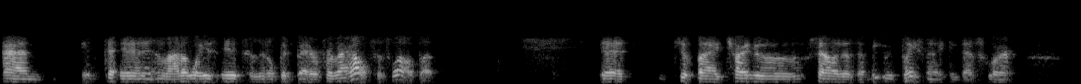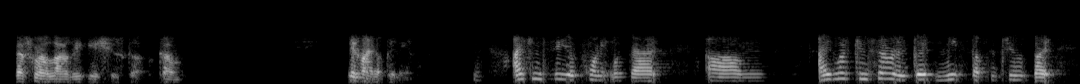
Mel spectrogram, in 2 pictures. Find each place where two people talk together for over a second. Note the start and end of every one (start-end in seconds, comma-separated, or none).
none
